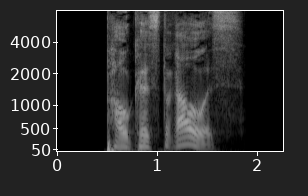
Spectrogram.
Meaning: second-person plural subjunctive I of pauken
- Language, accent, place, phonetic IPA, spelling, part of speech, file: German, Germany, Berlin, [ˈpaʊ̯kət], pauket, verb, De-pauket.ogg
